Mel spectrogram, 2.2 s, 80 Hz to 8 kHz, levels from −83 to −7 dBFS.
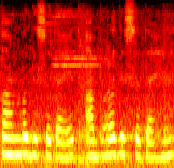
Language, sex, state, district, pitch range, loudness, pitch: Marathi, female, Maharashtra, Aurangabad, 230-255 Hz, -16 LUFS, 245 Hz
